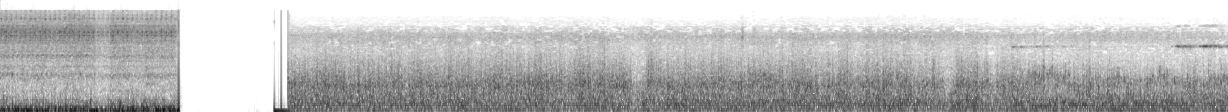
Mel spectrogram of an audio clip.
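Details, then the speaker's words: Hero Shine motorcycle after engine rebuild and primary gear replacement, which fixed a crack-like noise, microphone low near the engine; even steady idle with some wind rush, no knocking or gear rattle; sounds healthy. "जो भी इसका sound था वो भी बिल्कुल sound बिल्कुल बढ़िया first class कोई भी दिक्कत"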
